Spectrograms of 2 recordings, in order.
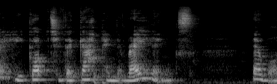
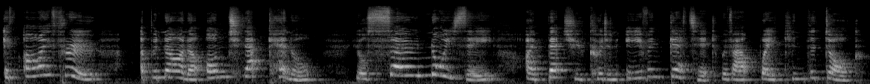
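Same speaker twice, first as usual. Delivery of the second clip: put-on cheeky boy taunt; 7 semitones higher, 3 dB louder than usual. A narrator's reading. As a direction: draw out the insult playfully. Stephen taunting the monkey.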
